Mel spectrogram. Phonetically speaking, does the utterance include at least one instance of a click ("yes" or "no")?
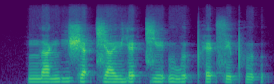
no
